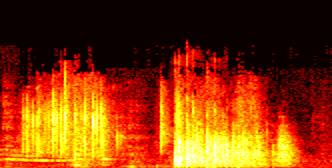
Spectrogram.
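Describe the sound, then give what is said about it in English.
Three dice rattle and clatter across a hard surface in two quick bursts, a short shake followed by a louder tumbling roll that settles after about two seconds. “So I will go with three dice.”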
